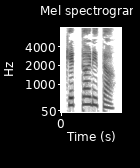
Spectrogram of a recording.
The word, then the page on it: ಗಡ್ಡಾದ: gaḍḍāda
